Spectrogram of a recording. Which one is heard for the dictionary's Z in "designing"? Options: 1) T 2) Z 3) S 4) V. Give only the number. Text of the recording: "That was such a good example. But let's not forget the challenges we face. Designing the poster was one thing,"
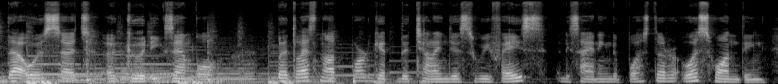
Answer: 3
